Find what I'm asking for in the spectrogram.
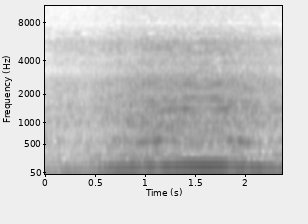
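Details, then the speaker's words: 2020 Chevy Malibu 1.5 turbo, after vacuum pump replacement and first start-up: engine climbs smoothly, holds flat at the soft limiter around 4,000 rpm with no stumble, then drops back; clean free rev, no misfire. "4,000 RPM limiter I'm pretty sure if Chevy would have done this right this would be a fun engine to have a fun little car to have around"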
